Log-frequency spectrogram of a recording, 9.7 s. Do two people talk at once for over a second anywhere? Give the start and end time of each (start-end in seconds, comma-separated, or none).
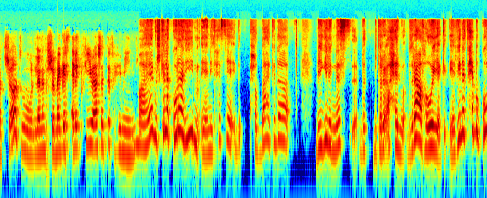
none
